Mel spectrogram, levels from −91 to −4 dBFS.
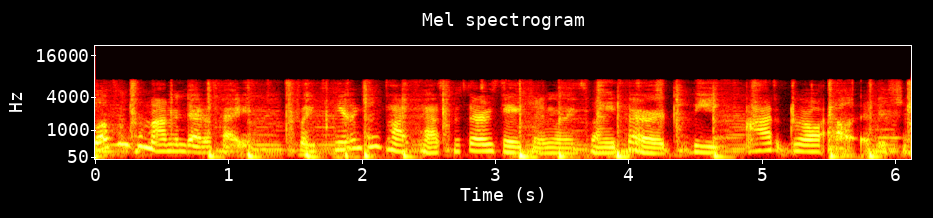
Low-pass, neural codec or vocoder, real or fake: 7.2 kHz; codec, 44.1 kHz, 2.6 kbps, DAC; fake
